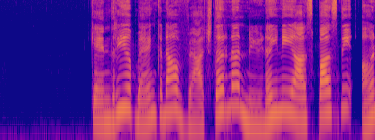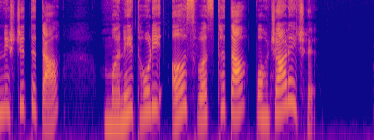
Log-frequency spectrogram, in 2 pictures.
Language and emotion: Gujarati, fearful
